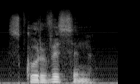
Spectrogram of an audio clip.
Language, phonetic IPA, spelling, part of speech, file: Polish, [skurˈvɨsɨ̃n], skurwysyn, noun, Pl-skurwysyn.ogg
